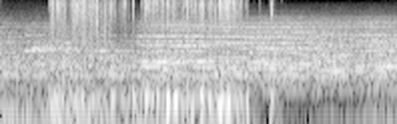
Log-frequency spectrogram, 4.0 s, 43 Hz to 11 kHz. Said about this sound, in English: Step 7. Get your sack of pebbles and pour the contents into the suitcase. We want the pebbles to fill up every inch of remaining space in the suitcase so we can get it as heavy as it can be.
